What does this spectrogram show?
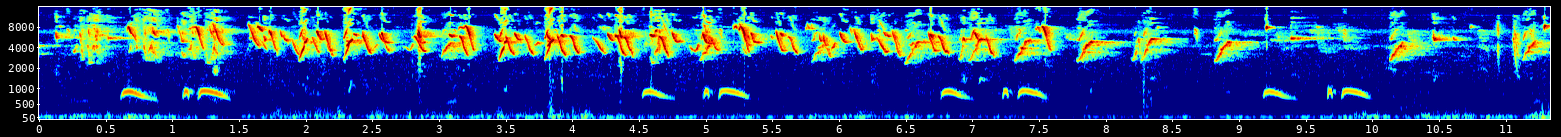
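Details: Saffron finches (canário-da-terra) making noise at a feeder: a dense, continuous chorus of sharp high chips and twitters from many birds, with pairs of lower slurred notes recurring every couple of seconds.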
